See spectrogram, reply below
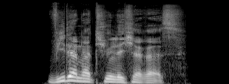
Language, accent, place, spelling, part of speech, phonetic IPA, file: German, Germany, Berlin, widernatürlicheres, adjective, [ˈviːdɐnaˌtyːɐ̯lɪçəʁəs], De-widernatürlicheres.ogg
- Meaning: strong/mixed nominative/accusative neuter singular comparative degree of widernatürlich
